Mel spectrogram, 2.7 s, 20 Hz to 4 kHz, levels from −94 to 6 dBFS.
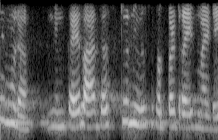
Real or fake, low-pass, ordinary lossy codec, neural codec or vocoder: real; 3.6 kHz; none; none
